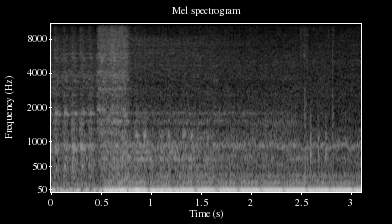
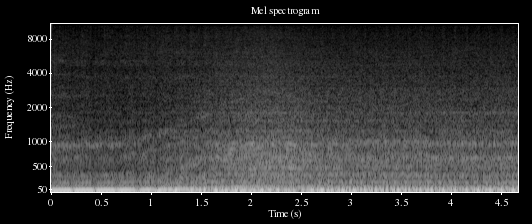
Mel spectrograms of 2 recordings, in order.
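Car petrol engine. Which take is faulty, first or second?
second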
